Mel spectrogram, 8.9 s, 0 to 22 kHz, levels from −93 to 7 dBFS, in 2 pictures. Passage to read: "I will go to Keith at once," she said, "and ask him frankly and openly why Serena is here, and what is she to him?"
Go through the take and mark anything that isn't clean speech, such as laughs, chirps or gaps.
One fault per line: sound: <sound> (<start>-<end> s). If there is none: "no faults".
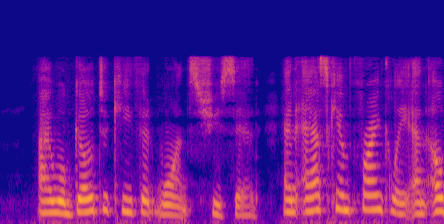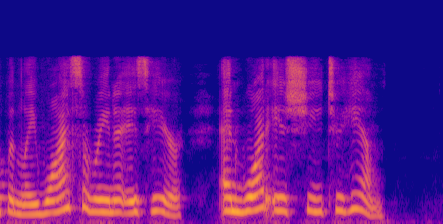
no faults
